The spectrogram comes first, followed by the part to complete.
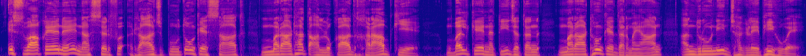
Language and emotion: Urdu, neutral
